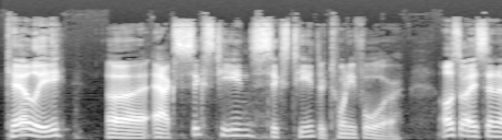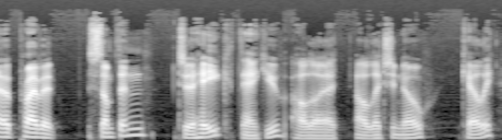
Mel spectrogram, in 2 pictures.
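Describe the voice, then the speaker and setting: A man's voice: mid-range voice, very animated, unhurried, no room sound, clean studio sound. A man co-hosting a show, reading viewer messages aloud in a plain, matter-of-fact way with small asides.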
